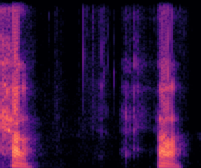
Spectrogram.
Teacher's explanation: a very pharyngeal sound that comes from your throat. It has no equivalent, but the closest I would approximate it to loud whispering, basically.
